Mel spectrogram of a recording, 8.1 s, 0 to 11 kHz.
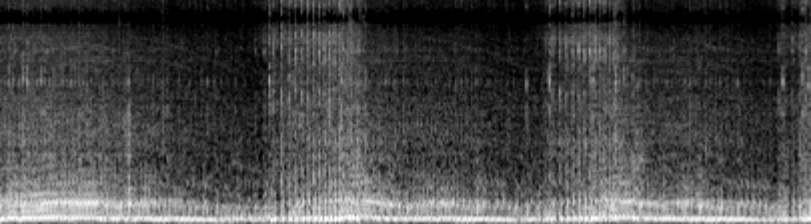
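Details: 1990 Harley-Davidson Sportster 883 restoration project: uneven, lumpy loping idle with stumbles; runs rough; owner suspects intake leak, as one plug read lean and one rich.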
